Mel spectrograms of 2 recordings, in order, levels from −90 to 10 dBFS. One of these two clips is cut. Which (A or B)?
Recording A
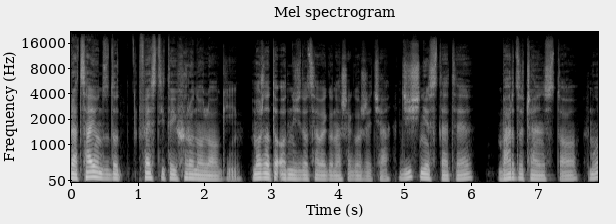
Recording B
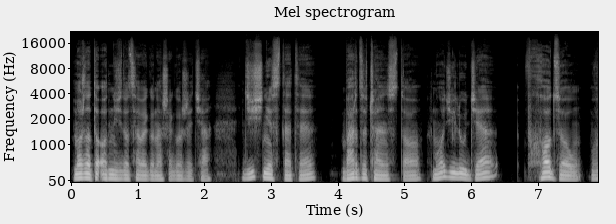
A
